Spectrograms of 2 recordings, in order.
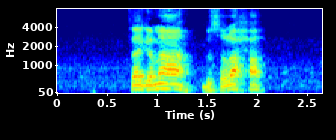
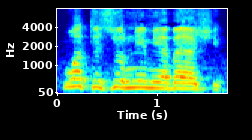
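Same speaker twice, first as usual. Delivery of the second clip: ordinary delivery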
